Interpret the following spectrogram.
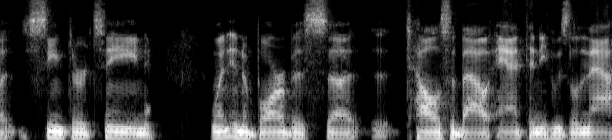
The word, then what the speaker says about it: Enobarbus: We're going to, am I pronouncing his name correctly? Yes. Enobarbus? Yeah, Enobarbus. For some reason, I thought there was a D in there.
